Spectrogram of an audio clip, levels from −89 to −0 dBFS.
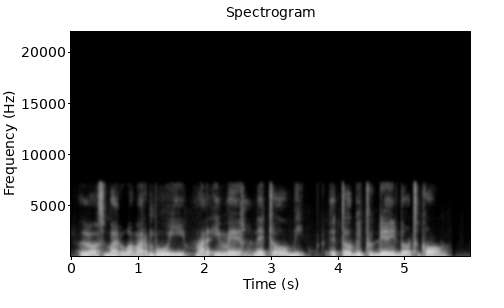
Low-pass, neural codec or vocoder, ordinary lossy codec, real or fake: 7.2 kHz; codec, 16 kHz, 2 kbps, X-Codec, HuBERT features, trained on general audio; none; fake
